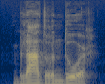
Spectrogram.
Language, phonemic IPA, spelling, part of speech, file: Dutch, /ˈbladərə(n) ˈdor/, bladeren door, verb, Nl-bladeren door.ogg
- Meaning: inflection of doorbladeren: 1. plural present indicative 2. plural present subjunctive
